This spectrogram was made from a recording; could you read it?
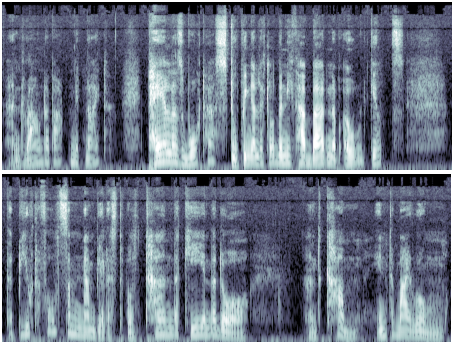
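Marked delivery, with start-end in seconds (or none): none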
